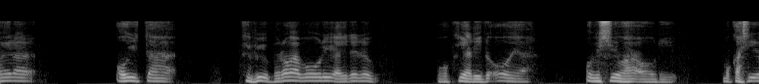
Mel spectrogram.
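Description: In each pause between phrases, at 0.47 to 1.16 s, 1.91 to 2.42 s, 3.92 to 4.37 s, 5.45 to 5.87 s and 6.89 to 7.22 s, the room background gives way to comfort noise: a steady, featureless hiss about 7 to 13 dB quieter, likely from discontinuous transmission on the call path. Unlike a gate or dropout, these gaps never go silent, and the audio, capped at 8 kHz, fits a G.722 link.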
